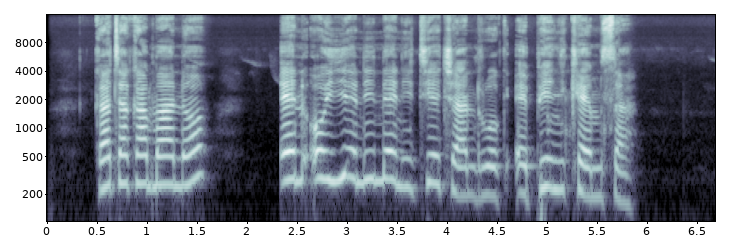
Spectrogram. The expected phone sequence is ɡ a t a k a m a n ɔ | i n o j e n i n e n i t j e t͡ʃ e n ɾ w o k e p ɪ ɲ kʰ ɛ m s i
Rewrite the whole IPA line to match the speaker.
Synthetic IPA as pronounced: k a t a k a m a n ɔ | ɛ n o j e n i n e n i t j e t͡ʃ a n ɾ w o k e p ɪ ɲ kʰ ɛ m s a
